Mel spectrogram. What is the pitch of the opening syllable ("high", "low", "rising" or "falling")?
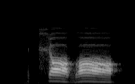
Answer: falling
